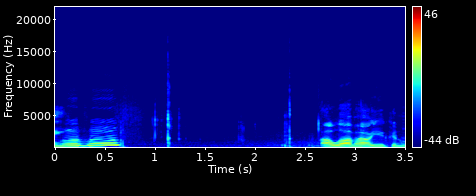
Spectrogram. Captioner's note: crunching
